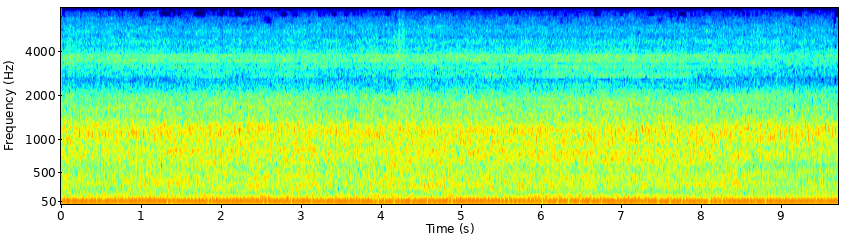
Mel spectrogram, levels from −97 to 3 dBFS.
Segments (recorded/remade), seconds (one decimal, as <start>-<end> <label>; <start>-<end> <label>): 0.0-2.5 recorded; 2.5-4.3 remade; 4.3-9.7 recorded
